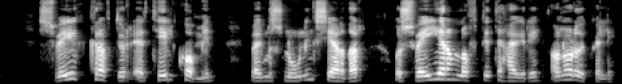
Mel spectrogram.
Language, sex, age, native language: Icelandic, male, 40-49, Icelandic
